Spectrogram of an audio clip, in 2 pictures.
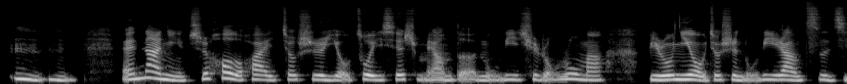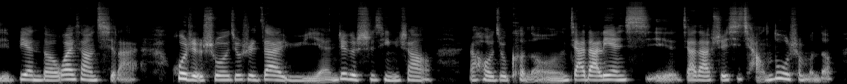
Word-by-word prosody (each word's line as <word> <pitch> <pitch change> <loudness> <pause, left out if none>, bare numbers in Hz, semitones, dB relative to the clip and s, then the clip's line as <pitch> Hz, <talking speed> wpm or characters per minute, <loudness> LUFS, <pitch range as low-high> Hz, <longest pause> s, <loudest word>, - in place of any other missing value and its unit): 嗯， 230 -6 +3
嗯， 200 -1 -2 0.4
哎， 235 - +1
那 295 -3 +4
你 200 -6 +2
之 190 +8 -4
后 265 0 +1
的 205 - +1
话， 220 0 -2
就 205 +2 -5
是 215 -1 -1
有 195 0 -1
做 225 -2 +2
一 200 0 -1
些 225 +2 0
什 225 0 -6
么 215 - -5
样 200 +1 -2
的 220 - -4
努 195 +2 -2
力 215 0 -2
去 220 +2 -5
融 225 +1 -4
入 245 0 +1
吗？ 205 -1 -2 0.4
比 210 - -1
如 205 +1 +5
你 225 0 +5
有 210 -4 +4
就 210 +2 -2
是 210 0 -2
努 205 +2 -2
力 220 0 -1
让 205 -3 +1
自 210 0 -6
己 185 - -5
变 205 -1 +2
得 190 -1 +2
外 230 +1 +5
向 215 -4 +1
起 200 - -4
来， - - -7 0.3
或 265 -2 +6
者 195 -4 +5
说 205 +1 +1
就 215 +1 0
是 210 -2 0
在 210 -1 +2
语 180 -1 -2
言 90 - -2
这 255 +1 +3
个 220 - +5
事 215 0 -3
情 195 -3 -1
上， 195 +2 -3 0.3
然 195 - -5
后 205 -4 +2
就 190 +1 0
可 185 - -4
能 90 +2 -3
加 205 - +2
大 205 -2 +5
练 210 0 +4
习， 220 +1 -5
加 - - 0
大 195 -1 +3
学 195 0 0
习 210 +3 -6
强 210 -3 -3
度 265 0 +3
什 230 -2 -3
么 235 +5 -5
的？ - - -7
210 Hz, 260 characters per minute, -21 LUFS, 195-225 Hz, 0.4 s, 或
